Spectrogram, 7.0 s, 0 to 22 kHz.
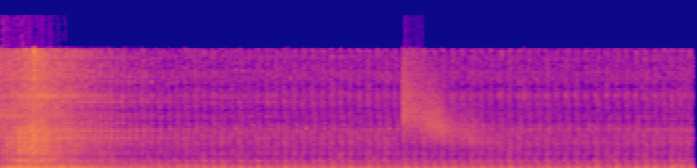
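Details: Yamaha FZ-S V3 style bike engine idling: small blips then fast idle with loose metallic clatter over the beat; magnet noise suspected, cause unconfirmed.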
